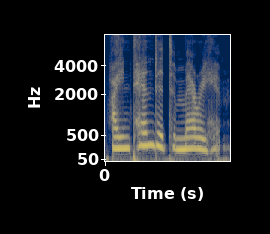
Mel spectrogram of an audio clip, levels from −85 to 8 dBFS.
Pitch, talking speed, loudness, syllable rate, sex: 235 Hz, 180 wpm, -15 LUFS, 5.4 syllables/s, female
